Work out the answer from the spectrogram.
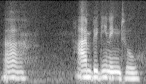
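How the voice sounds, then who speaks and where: An actress playing a proud, guarded young singer in an old radio drama. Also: female voice, on the low side, fairly even intonation, unhurried, no echo, lightly acted. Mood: uncertain. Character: young French woman singer, guarded, proud, drawn into espionage. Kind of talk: 1940s-50s radio drama acting. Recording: dull, lo-fi vintage radio recording.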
